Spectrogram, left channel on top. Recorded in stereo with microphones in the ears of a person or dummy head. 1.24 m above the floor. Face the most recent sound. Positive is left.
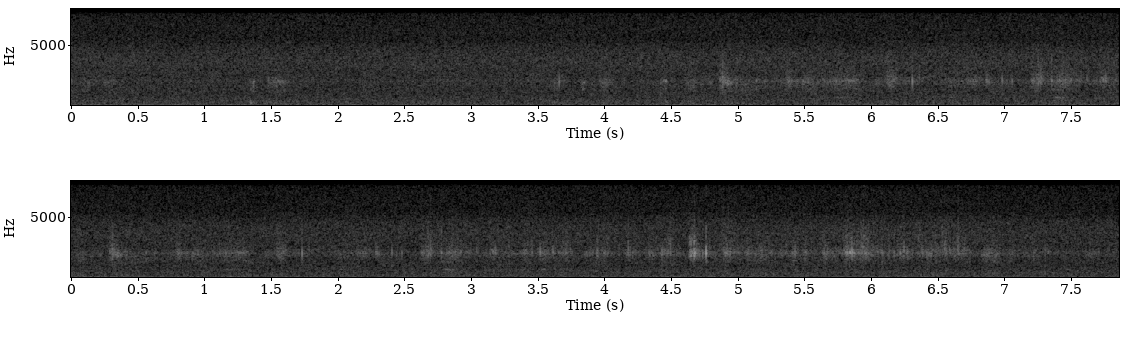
No sound to turn to.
